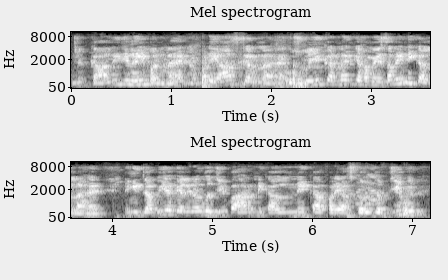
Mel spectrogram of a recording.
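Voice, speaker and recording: A male teacher giving an animated classroom lecture, scolding students and laughing between points. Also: high-pitched, a little fast, roomy sound, distant mic, noisy background. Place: coaching classroom.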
